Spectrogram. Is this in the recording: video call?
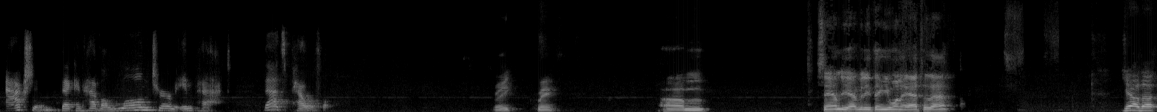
yes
